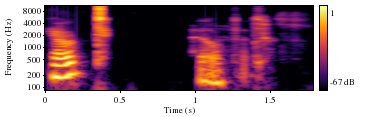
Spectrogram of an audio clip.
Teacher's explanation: Termina con sonido voiceless, no vibra la P antes de la ED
